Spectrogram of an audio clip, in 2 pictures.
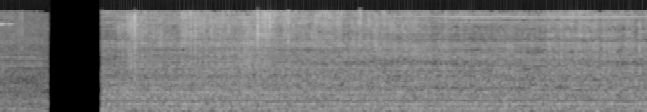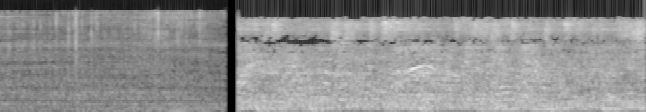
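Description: A blowtorch roars steadily.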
